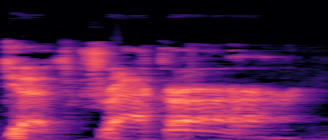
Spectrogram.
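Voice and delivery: heavy metal voice. Showing how a name wants to be said: metal voice. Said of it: "you wanna say it like a metal voice".

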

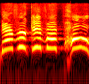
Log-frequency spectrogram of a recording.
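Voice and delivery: shrill, squeaky, very high and loud voice. Quoting how Ione said it at the hospital: imitating a squeaky voice. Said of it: "she had a really squeaky voice".

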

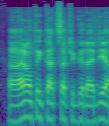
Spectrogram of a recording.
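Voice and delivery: ordinary delivery

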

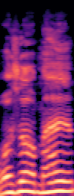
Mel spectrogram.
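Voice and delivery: put-on relaxed Cajun accent. Retelling how Justin came up and greeted them, in his Cajun accent. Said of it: "with his Cajun Kunas accent".

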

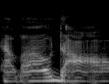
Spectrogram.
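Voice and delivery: put-on low, deep-voiced lady voice. Recalling how a woman greeted Andy: imitating a lady's deep voice. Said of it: "the lady with the deep voice ... she's like, ... Like that".

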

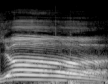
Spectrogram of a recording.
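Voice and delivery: put-on boxer voice. Acting out a scene where Rocky walks into the room: Rocky voice. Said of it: "It's Rocky in full leather outfit".

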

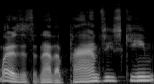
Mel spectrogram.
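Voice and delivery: put-on, attempted Boston accent. A podcast host telling a history story throws in a quip, attempted Boston accent. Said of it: "That's my attempt at a Boston accent".

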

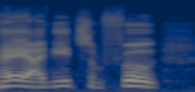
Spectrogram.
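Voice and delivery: ordinary talk, nothing marked

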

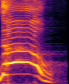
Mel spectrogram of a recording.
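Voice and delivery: loud, high-pitched yelling. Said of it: "Jessa yells".

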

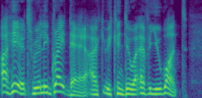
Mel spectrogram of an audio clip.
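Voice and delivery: put-on Cockney accent. Recapping a film, the speaker quotes a character inviting boys to Pleasure Island, Cockney accent. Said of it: "This guy's a Cockney accent for some reason".

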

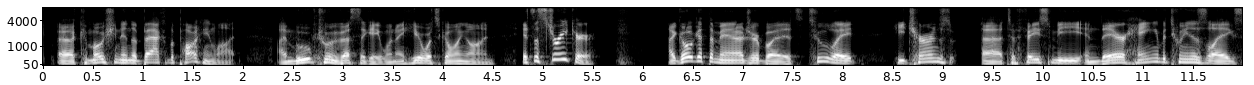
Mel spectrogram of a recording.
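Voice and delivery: ordinary delivery

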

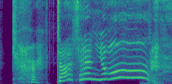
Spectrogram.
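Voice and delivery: put-on very high-pitched, stumbling foppish yell. Summing up a film's worst moment: Paul McGann's high-pitched fop shout. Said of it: "Paul McGann shouting".

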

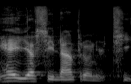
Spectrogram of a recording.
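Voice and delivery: plain

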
